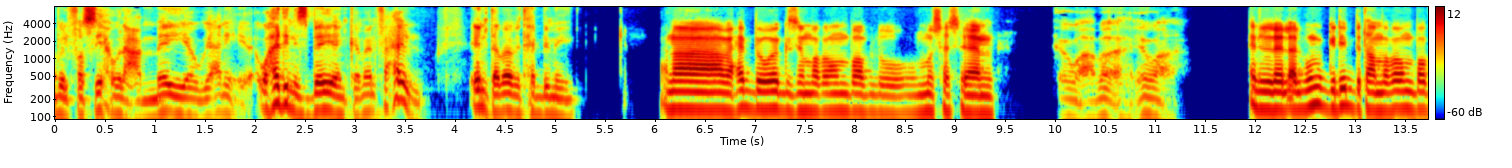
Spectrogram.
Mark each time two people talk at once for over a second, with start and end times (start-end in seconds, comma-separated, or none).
none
